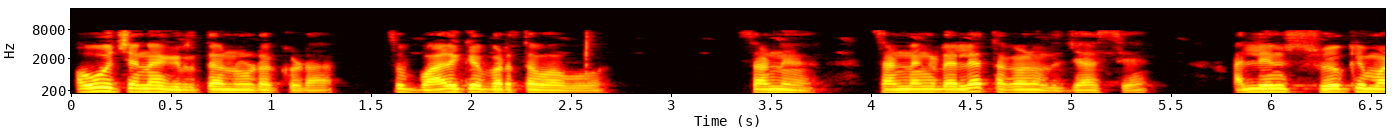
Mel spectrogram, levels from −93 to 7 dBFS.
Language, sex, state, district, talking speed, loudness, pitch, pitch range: Kannada, male, Karnataka, Bellary, 165 wpm, -17 LUFS, 135 Hz, 120-150 Hz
